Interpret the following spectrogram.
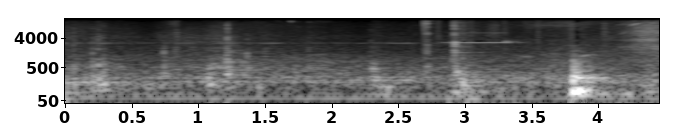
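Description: Quiet room tone in a meeting chamber, with a few faint clicks and a faint high tone. One short, low thump comes near the end.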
